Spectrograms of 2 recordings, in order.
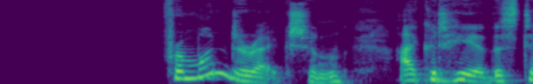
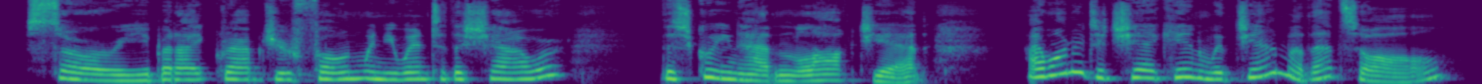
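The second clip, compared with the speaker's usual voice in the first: put-on higher, breezy young woman's voice; apologetic Ashley; 6 semitones higher than usual. A narrator's reading. Ashley tells Bunny about the call, higher and breezy. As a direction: brush off the phone call lightly.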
